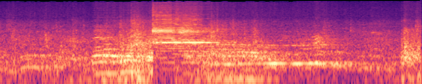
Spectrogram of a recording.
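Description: Indistinct voices of players and spectators echoing in a gymnasium, with a louder burst of shouting from about one to two seconds in.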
